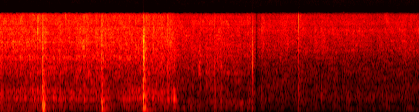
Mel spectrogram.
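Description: Four dull thuds, about half a second to three-quarters of a second apart, of a wooden pole pounding the earth around upright bamboo posts, over a steady hiss. After about two seconds the thuds stop and it goes quieter, with one fainter knock.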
